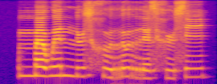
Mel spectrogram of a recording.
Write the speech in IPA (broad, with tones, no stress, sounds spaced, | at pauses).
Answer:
mː æ˦ w e˦ nː y˨˥ z x ɯ˨˩ r ɯ˥˩ r e˩˧ z x y˩˧ s i˦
